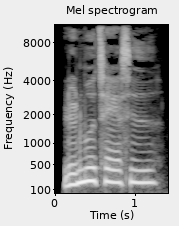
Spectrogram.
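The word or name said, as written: lønmodtagerside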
